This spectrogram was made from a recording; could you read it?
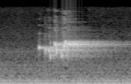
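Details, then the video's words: A tame bulbul sings for other bulbuls so they learn to sing, giving a single bright gurgling phrase that settles into a sustained whistled tail, with a faint constant hum underneath. "تغريد بلبل أليف يساعد البلابل القافلة على التغريد."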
